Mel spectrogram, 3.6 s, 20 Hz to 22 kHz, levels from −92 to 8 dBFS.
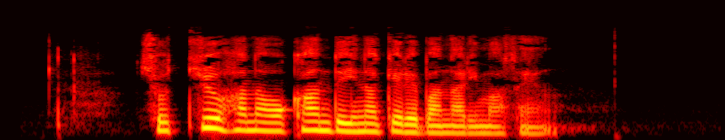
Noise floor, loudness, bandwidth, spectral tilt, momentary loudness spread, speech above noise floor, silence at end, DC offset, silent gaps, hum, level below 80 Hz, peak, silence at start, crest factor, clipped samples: -81 dBFS; -23 LUFS; 9.4 kHz; -6.5 dB/octave; 13 LU; 59 dB; 0.9 s; under 0.1%; none; none; -76 dBFS; -6 dBFS; 0.7 s; 18 dB; under 0.1%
